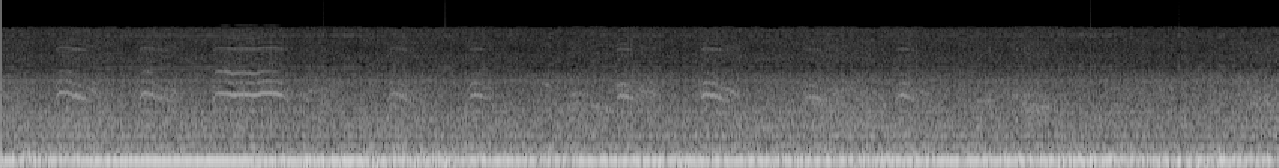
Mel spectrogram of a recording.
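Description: A steady low rumble, with a bird's short high chirps repeated about twice a second and one longer, fuller call about one and a half seconds in.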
